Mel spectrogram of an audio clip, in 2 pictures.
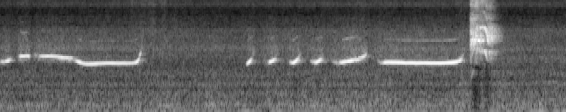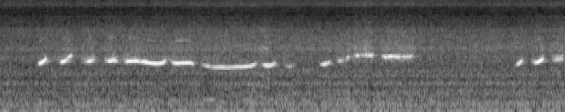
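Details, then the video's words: Indian ringneck parrot chirping in clear whistled notes, some long and level, others short and repeated in quick runs, over a constant low hum with one sharp click midway. "indian ringneck parrot"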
